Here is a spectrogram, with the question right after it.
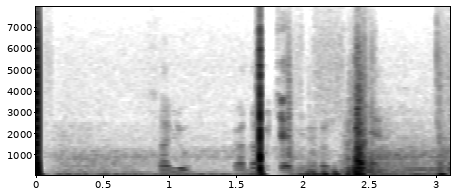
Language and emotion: Russian, neutral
